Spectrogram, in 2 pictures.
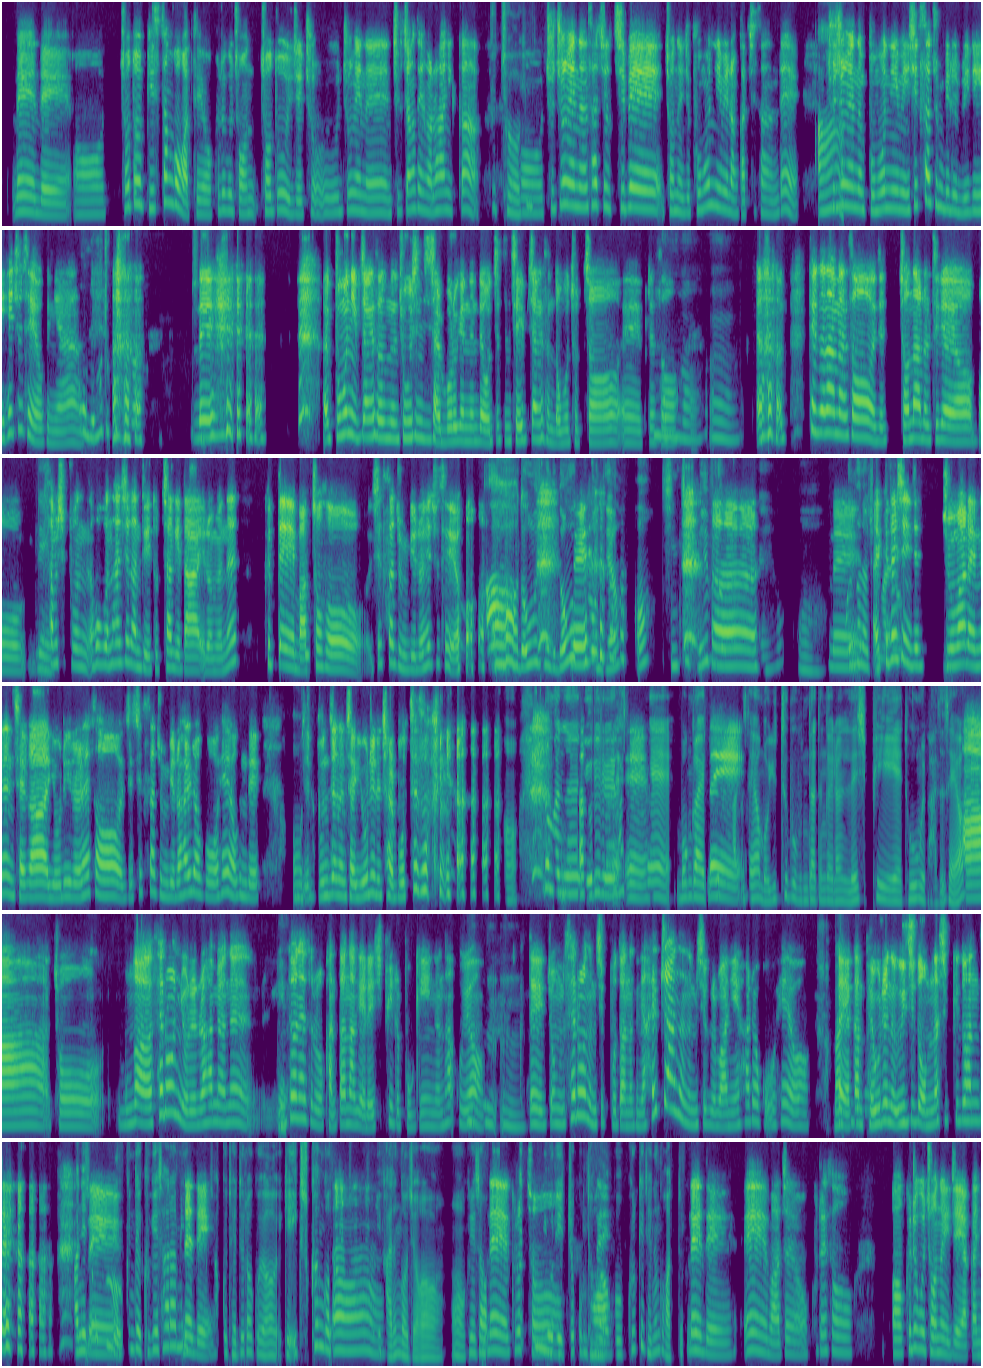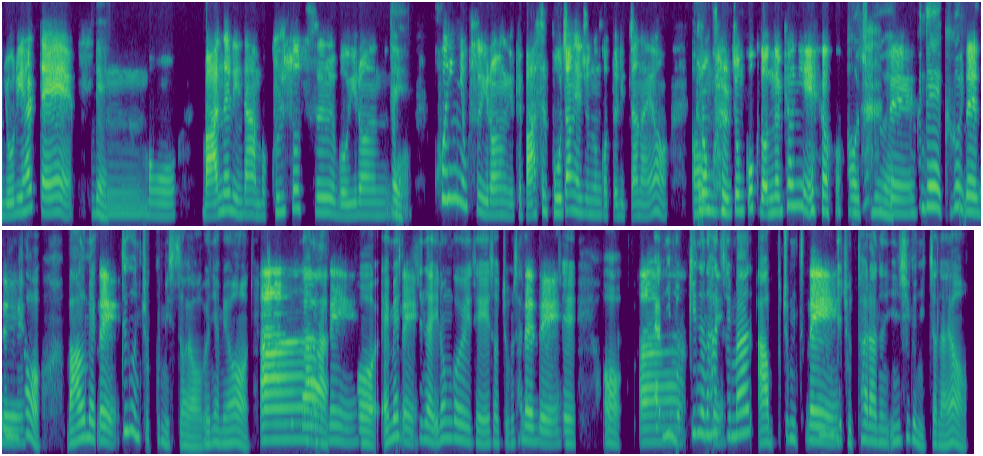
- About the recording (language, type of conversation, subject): Korean, unstructured, 음식을 준비할 때 가장 중요하다고 생각하는 점은 무엇인가요?
- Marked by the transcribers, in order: tapping; distorted speech; laugh; other background noise; laugh; unintelligible speech; laugh; laughing while speaking: "네"; laugh; laughing while speaking: "그냥"; laugh; laughing while speaking: "그런 걸 좀 꼭 넣는 편이예요"; laugh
